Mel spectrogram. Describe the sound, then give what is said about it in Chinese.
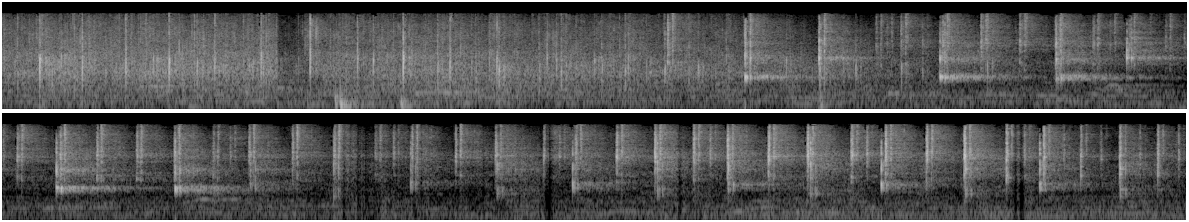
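Audience applause at a stage show ahead of a kuaiban clapper-talk act: dense clapping that thins out and gives way to sharp, regularly spaced clicks. “咱们掌声有请。”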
